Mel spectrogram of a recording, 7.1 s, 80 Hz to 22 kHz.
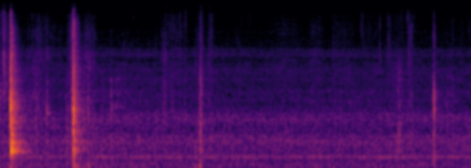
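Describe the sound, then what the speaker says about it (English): Knife cutting through a chicken breast on a board to make thin fillets, a few sharp taps of the blade hitting the board, spaced irregularly with quiet stretches between. "You want to take your knife and run it as close as you can to the center, which gives you 2 thin fillets."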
